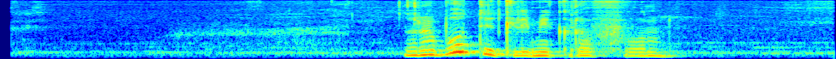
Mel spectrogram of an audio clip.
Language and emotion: Russian, neutral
